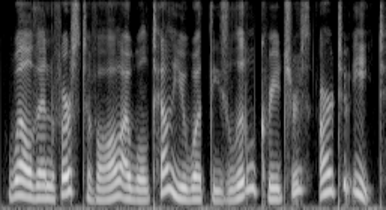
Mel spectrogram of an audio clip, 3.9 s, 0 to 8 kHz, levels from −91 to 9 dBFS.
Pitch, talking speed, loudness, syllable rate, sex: 200 Hz, 250 wpm, -16 LUFS, 5.8 syllables/s, female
